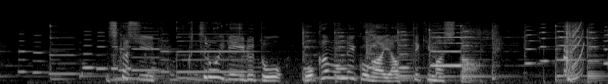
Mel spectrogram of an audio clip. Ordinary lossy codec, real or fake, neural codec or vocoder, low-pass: none; real; none; none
